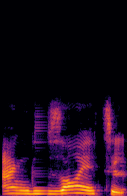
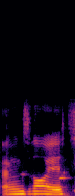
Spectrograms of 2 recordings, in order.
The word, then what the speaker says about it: anxiety: this word here is anxiety anxiety anxiety anxiety anxiety one yeah so it's like um a zed sound with the X there and then this this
